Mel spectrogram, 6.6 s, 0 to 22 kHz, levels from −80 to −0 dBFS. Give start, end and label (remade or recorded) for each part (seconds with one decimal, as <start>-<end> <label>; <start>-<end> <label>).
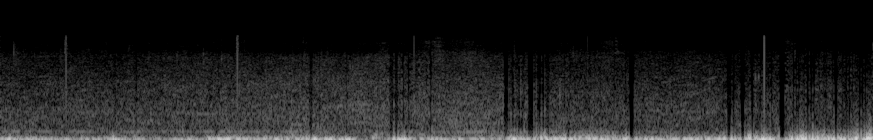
0.0-0.4 recorded; 0.4-1.3 remade; 1.3-3.4 recorded; 3.4-4.1 remade; 4.1-6.6 recorded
